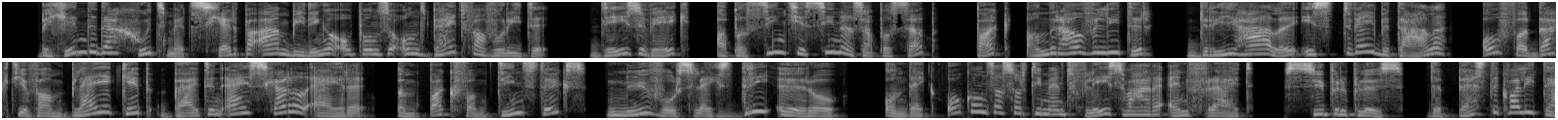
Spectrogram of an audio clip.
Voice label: Flemish Casual Conversational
